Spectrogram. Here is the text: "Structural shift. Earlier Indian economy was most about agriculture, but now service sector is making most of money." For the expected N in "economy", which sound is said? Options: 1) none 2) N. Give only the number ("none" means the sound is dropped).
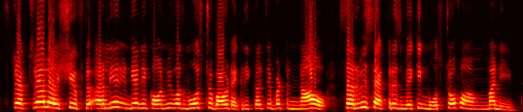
2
